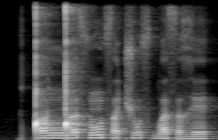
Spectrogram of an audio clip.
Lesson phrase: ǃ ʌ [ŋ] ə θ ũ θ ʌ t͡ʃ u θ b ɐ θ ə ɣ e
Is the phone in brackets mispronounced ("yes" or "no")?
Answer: yes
